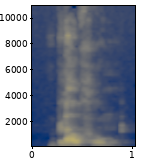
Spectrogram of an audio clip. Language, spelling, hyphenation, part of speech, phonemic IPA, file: Dutch, blauwgroen, blauw‧groen, noun / adjective, /blɑu̯ˈɣrun/, Nl-blauwgroen.ogg
- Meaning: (noun) blue-green, cyan; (adjective) cyan-coloured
